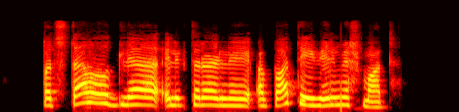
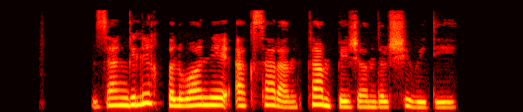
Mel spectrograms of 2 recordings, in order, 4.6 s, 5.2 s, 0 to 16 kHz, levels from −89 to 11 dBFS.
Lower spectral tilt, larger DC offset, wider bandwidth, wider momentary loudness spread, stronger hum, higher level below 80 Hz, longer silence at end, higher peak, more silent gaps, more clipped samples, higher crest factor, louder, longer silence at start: first, -6 dB/octave vs -4.5 dB/octave; neither; second, 8 kHz vs 11.5 kHz; about the same, 7 LU vs 9 LU; neither; first, -60 dBFS vs -70 dBFS; about the same, 0.75 s vs 0.65 s; about the same, -2 dBFS vs -4 dBFS; neither; neither; about the same, 14 dB vs 16 dB; first, -16 LUFS vs -19 LUFS; second, 0.45 s vs 0.95 s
